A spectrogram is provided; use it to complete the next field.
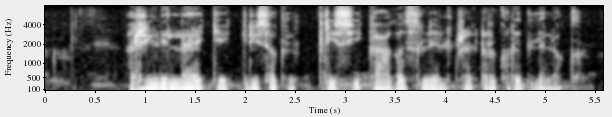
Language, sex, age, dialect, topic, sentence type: Maithili, male, 18-24, Southern/Standard, agriculture, statement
